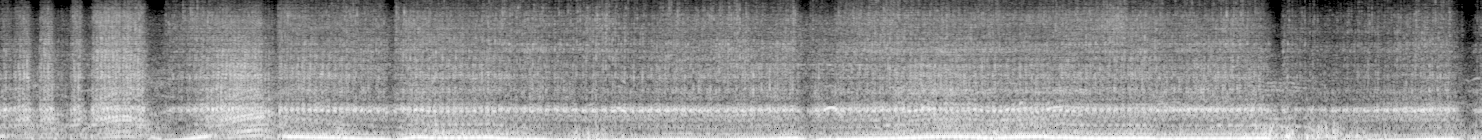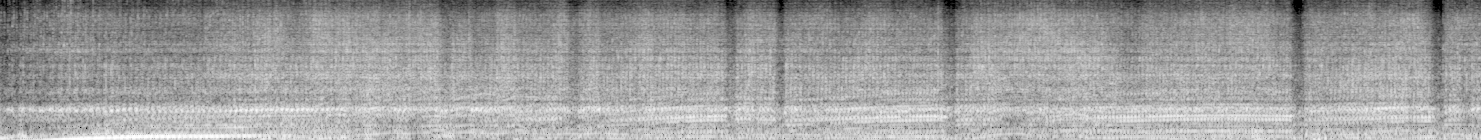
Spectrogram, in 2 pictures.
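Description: Demolition derby car engines revving hard, their pitch repeatedly rising and falling as the cars push against each other.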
